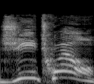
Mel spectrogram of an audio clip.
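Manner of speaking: mock piercing, very high, shrill shriek. Telling a joke about a man who ran up in their face, retelling a scream. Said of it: "and just screams".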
